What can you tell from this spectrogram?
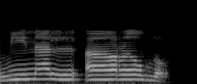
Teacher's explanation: तो दौत को मोटा करके रुकेंगे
